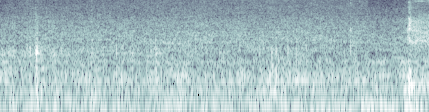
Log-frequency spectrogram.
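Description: Very quiet room tone with a faint tick or two near the start; no clear pouring or other activity sound stands out.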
